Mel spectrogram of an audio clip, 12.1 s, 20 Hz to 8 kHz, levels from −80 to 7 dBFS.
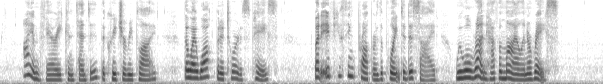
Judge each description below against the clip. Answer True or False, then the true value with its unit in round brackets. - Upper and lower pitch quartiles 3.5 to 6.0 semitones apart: True (4.5 semitones)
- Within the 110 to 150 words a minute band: False (160 wpm)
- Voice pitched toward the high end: True (210 Hz)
